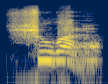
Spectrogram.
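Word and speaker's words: sugar: she shine और guys जब एस के बाद यू लग जाता है तब इसका तब भी इसका साउंड हो जाता है श श जैसे शुगर इसमें गाइस शुगर शुगर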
